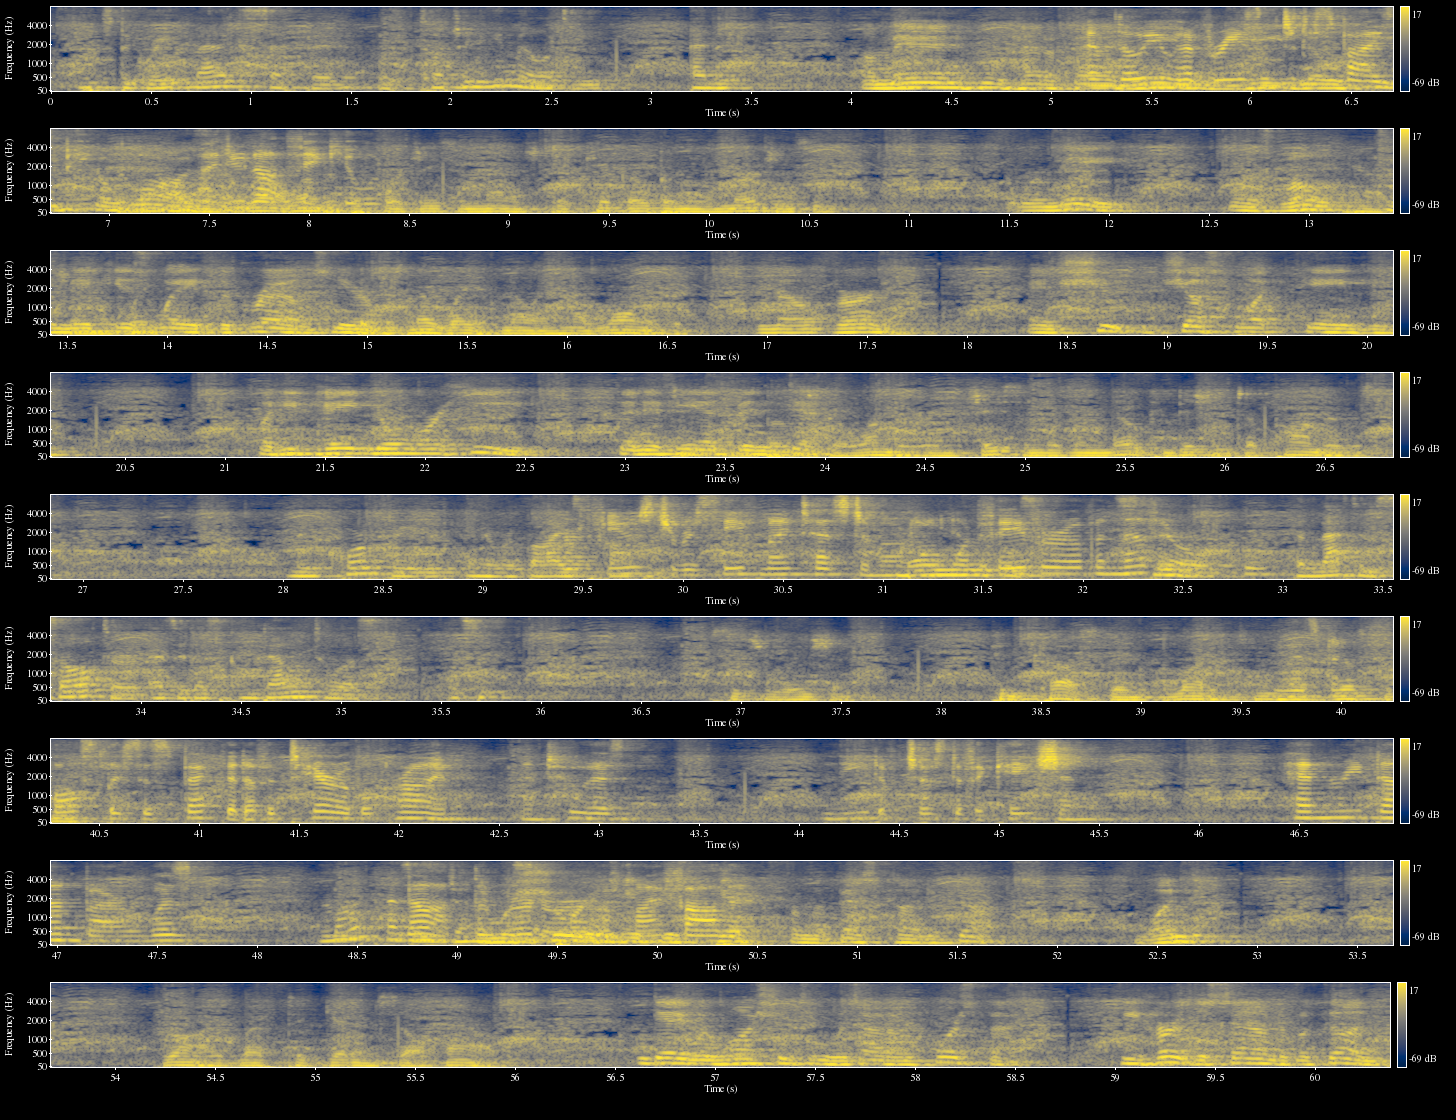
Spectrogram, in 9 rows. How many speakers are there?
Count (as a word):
four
